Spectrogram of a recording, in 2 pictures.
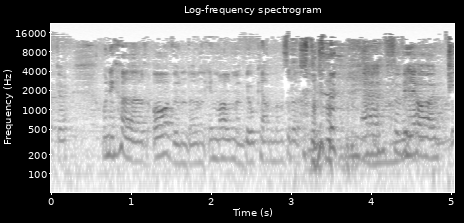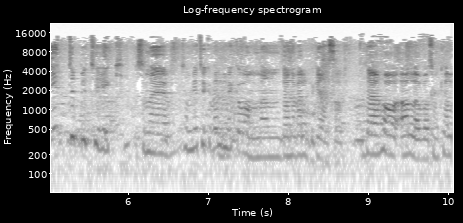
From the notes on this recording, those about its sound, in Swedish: Det var bokmässa i Göteborg i september 2014. Lämnade mässgolvets sorl för att träffas och spela in Fantastisk Podd LIVE på SF-bokhandeln i Göteborg.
